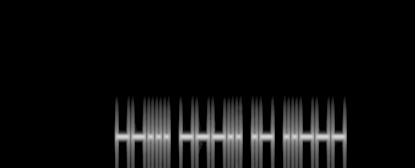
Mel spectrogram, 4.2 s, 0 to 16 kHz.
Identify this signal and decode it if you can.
Morse code, heard as a keyed tone, about 30 wpm, 700 Hz. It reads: 78A2
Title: Common Cut Numbers - 4-Digit 30wpm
